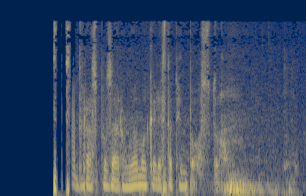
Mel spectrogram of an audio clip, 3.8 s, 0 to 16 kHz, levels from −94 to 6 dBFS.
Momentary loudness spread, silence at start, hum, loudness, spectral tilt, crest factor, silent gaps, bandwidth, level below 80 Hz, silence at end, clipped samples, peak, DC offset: 16 LU; 0.65 s; none; -21 LUFS; -5 dB/octave; 20 dB; none; 11.5 kHz; -30 dBFS; 0.1 s; under 0.1%; -2 dBFS; under 0.1%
